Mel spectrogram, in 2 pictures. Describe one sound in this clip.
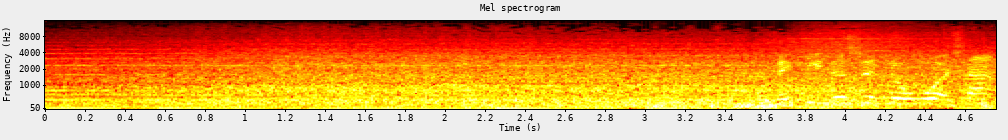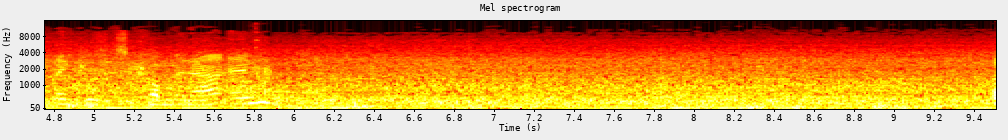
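Waves wash and break steadily onto a beach.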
